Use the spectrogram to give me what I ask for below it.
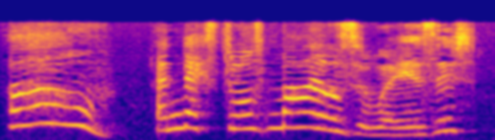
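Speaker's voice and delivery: high scornful sarcasm; mock him with a pointed question; sarcastic. Mother's sarcastic retort.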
